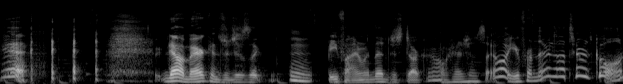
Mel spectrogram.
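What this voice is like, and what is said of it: Usual voice. Nothing is said of it.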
